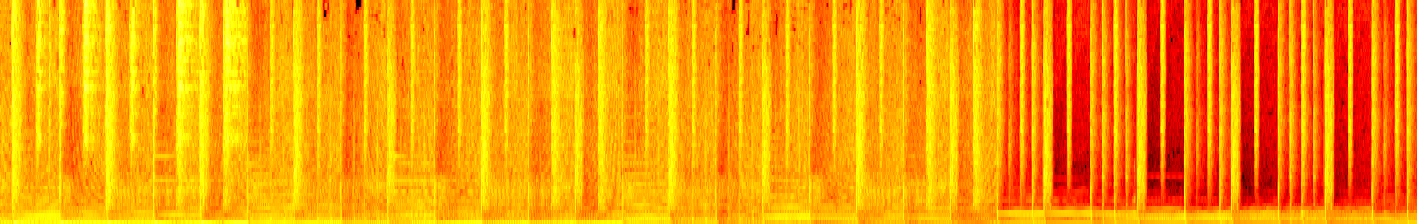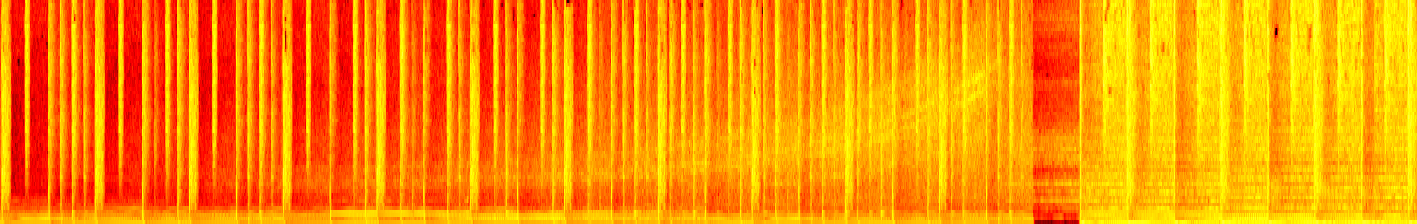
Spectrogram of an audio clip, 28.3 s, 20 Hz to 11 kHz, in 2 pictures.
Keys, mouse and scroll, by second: 0.1 click, 0.8 click, 1.3 click, 1.4 click, 2.2 click, 2.3 click, 2.6 click, 2.8 click, 3.1 click, 3.3 click, 3.8 shift+click, 4.0 click, 4.1 click, 4.4 drag, 4.6 click, 4.8 click, 5.1 click, 6.1 middle click, 6.8 click, 6.9 click, 7.6 click, 8.0 click, 8.3 click, 8.7 click, 8.8 click, 9.3 click, 9.6 click, 9.8 ctrl+v, 10.3 click, 10.5 click, 10.9 click, 11.1 click, 11.5 click, 12.6 click, 13.0 click, 13.0 -, 13.1 click, 13.8 click, 14.1 click, 14.8 click, 15.5 click, 15.9-16.5 drag, 16.7 click, 16.8 drag, 17.1 click, 17.4 click, 17.7 -, 17.8 click, 18.6 click, 19.3 drag, 19.5 click, 19.7 click, 20.4 click, 20.8-21.4 drag, 21.6 click, 21.7 click, 22.5 click, 22.8 click, 22.9 click, 23.0 click, 23.2 click, 23.4 click, 24.0 click, 24.1 -, 24.2 click, 24.4 middle click, 24.8 click, 25.0 click, 25.5 click, 25.8 right click, 26.1 click, 26.2 right click, 26.4 click, 26.6 click, 26.8 click, 27.2 click, 27.4 click, 27.7 click.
